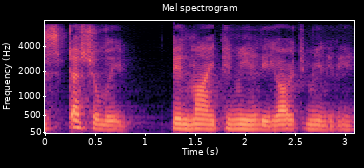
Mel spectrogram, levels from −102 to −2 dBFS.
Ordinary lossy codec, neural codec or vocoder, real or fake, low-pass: AAC, 32 kbps; autoencoder, 22.05 kHz, a latent of 192 numbers a frame, VITS, trained on one speaker; fake; 7.2 kHz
